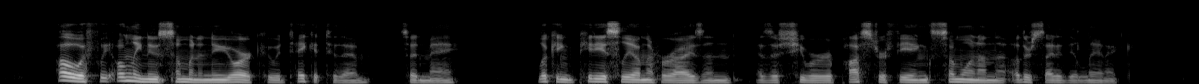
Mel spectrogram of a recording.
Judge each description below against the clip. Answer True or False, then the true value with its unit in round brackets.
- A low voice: True (100 Hz)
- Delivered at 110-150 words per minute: False (185 wpm)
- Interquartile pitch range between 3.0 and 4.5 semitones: True (3.5 semitones)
